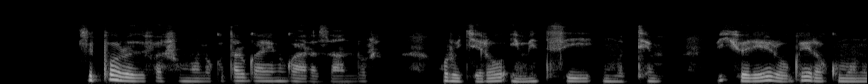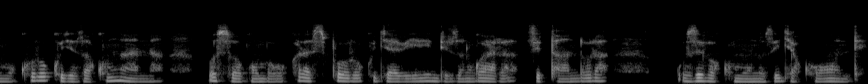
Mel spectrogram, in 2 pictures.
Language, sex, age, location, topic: Kinyarwanda, female, 18-24, Kigali, health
